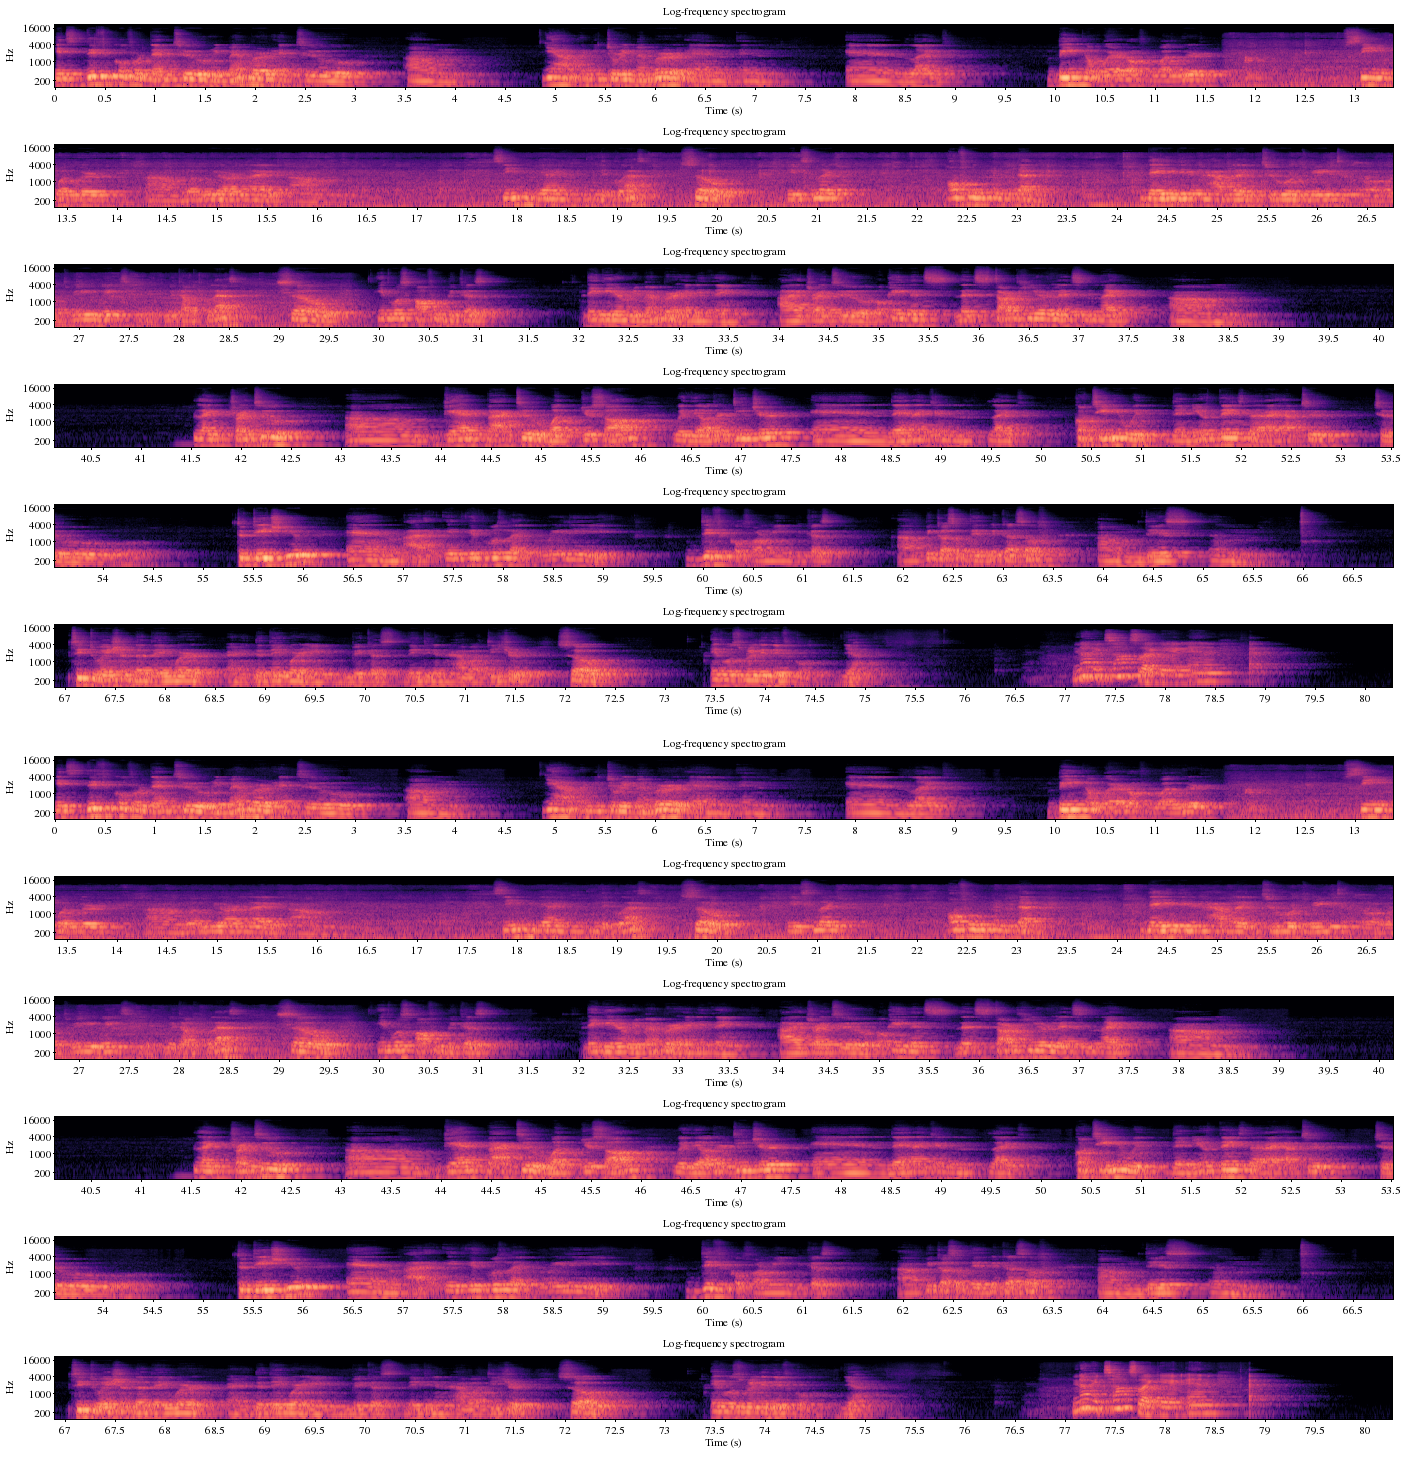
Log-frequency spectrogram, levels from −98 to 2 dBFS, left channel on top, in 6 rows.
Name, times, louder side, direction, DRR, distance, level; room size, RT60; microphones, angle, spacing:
voice 1, 0.0-3.0 3.5-4.0 4.9-7.2 7.9-8.8 9.9-11.5 12.9-13.9 14.3-16.3 17.8-19.3 19.6-20.1 20.7-21.2 22.3-23.3 24.2-29.6 30.0-31.1 32.0-33.6 34.0-37.4 37.9-38.6 41.5-42.5 43.0-46.0 46.3-47.4 47.7-49.7 50.4-52.9 53.3-54.4 55.3-56.1 56.4-59.1 59.8-61.3 62.0-63.4 64.0-65.6 67.1-71.6 71.9-72.4 73.5-75.0, equal, 15° left, -3 dB, 0.5 m, -26 dB
sound 1, 11.7-29.7, equal, 85° left, 0.6 m, -30 dB
voice 2, 77.1-78.9, right 2 dB, 65° right, 2 dB, 0.4 m, -26 dB
2.5 x 2.2 x 3.3 m, 1.0 s
head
